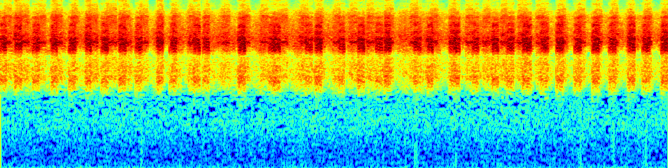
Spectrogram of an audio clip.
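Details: In a Greek pine forest in midsummer, cicadas keep up a piercing buzzing song, rhythmically swelling in quick, evenly spaced pulses about three times a second, clean and without background noise.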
